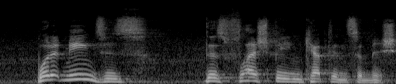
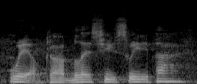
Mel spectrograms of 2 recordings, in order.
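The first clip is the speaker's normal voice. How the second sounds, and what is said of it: Sweet put-on Southern accent. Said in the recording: “so sweet, especially if it, you know, especially if it has a southern accent.”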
